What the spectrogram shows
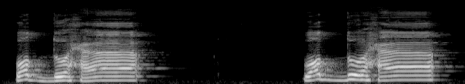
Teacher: واو ضاد زبر وض ضاد পেশ দু وض হা খারা জবর হা والضحى ওয়াও ঠোঁট গোল করে উচ্চারণ করব ওয়াদ দত তাসদীদ ওয়ালা হরফ والضحى এক আলিফ টান দিয়ে ওয়াকফ করব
